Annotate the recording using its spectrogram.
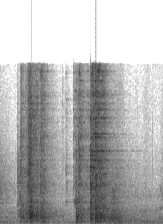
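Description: A kitchen utensil scraping and knocking against a dish, in two short noisy bursts about half a second and a second in.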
